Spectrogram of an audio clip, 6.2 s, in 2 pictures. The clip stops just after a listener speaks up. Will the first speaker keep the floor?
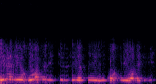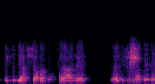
Yes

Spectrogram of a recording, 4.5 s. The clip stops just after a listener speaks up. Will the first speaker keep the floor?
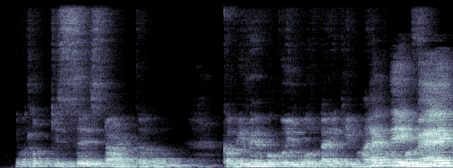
No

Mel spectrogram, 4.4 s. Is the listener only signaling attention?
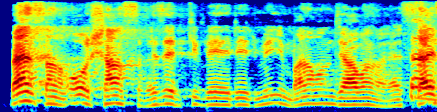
No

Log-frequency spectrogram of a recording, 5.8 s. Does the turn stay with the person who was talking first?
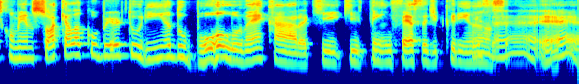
No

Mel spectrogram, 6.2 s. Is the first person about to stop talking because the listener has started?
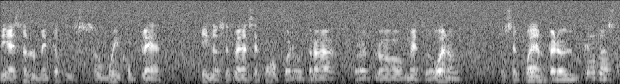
No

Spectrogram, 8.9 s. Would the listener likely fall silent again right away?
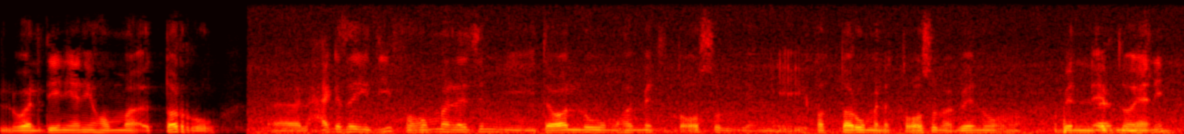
Yes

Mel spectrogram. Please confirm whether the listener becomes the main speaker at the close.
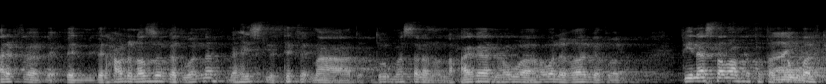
No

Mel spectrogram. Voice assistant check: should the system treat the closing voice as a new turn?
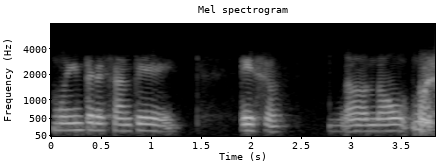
No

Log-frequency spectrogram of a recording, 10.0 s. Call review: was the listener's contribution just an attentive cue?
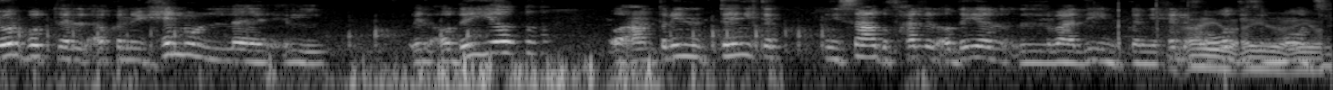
No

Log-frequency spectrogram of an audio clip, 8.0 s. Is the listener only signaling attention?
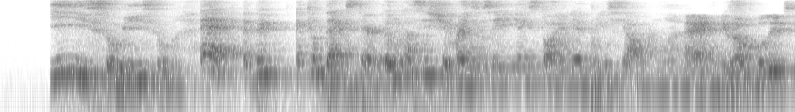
No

